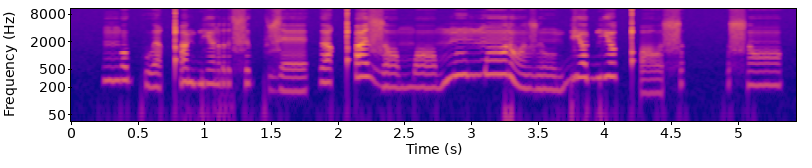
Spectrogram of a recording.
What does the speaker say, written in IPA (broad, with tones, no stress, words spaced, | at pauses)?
ŋɔ˧kʷə˩i̯qʼə̃˧ bʲɔ̃˧rsə˧kʷzɛ˩ | ə˧qʼə˥ zɔ˩mɔ˩ mũ˥mɔ̃˥ɾɔ̃˩ zũ˩ bʲɒ˥bʲũ˥qʼɔ˩s | sɔ̃˧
